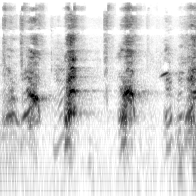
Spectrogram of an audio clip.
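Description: A young dog on an off-grid homestead in Portugal gives four close, high, yappy barks in an even rhythm, each short and bright with a brief pause between.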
